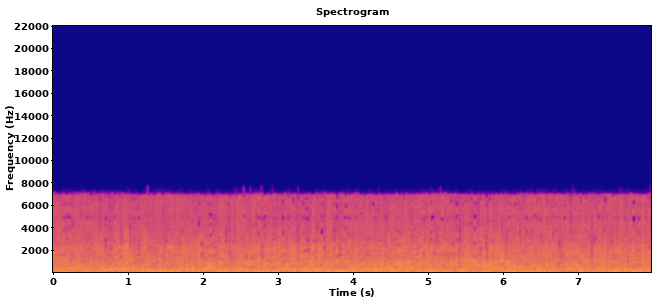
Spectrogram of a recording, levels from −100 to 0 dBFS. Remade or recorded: remade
